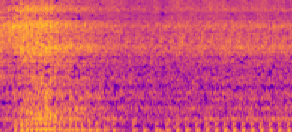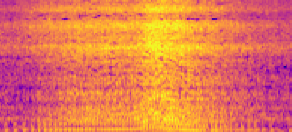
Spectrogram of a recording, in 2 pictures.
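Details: Yamaha Vega ZR/RR small motorcycle after fixing a small ticking noise and lack of power: idles with an even, steady beat, then revs cleanly and settles back.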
